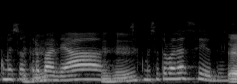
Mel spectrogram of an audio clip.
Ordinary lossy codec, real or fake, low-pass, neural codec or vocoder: none; real; none; none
